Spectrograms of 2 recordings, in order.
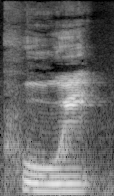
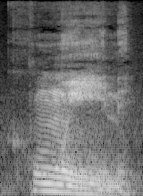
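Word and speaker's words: kw: And I said in that class that it is not kui like you might have in queen, but it is que. There's no difference between this and this, except that one is dry, one is voiced, and that's the way I can say. So que.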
